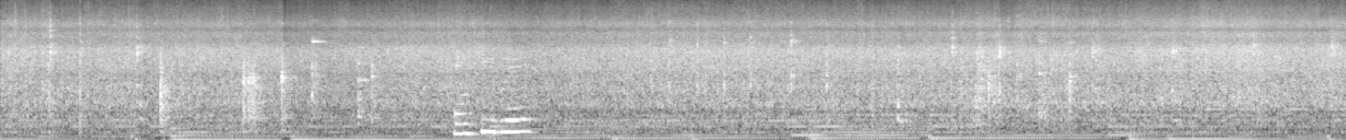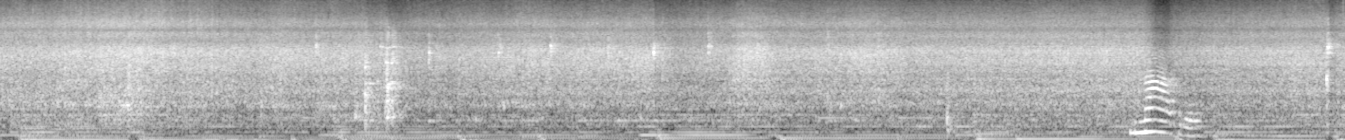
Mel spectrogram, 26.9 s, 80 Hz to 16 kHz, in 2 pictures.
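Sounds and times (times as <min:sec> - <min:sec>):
food sizzling in a wok: 0:00.0 - 0:26.9
chopsticks clicking on metal: 0:06.7 - 0:08.4.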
